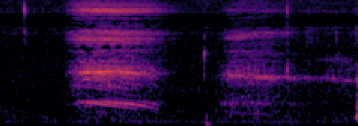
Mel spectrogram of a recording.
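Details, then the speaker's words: Adult mother with long-standing asthma during an asthma attack: laboured, shallow yet deep breathing with a high, whistling musical wheeze. "if you can hear my breathing it's really shallow and deep because I've had asthma for so long and I'm so sick of taking my inhaler"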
